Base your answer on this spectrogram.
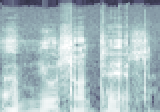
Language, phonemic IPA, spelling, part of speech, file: French, /am.njɔ.sɑ̃.tɛz/, amniocentèse, noun, Fr-amniocentèse.ogg
- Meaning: amniocentesis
